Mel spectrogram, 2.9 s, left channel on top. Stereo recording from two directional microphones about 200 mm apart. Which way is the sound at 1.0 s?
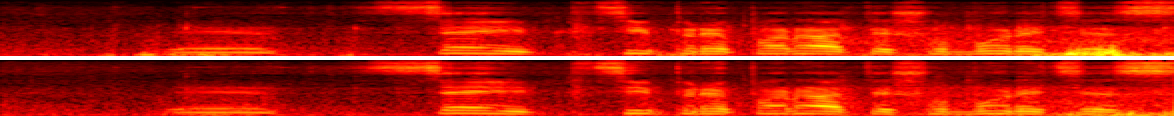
15° right (ahead or behind).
